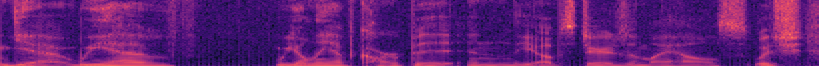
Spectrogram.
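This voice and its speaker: A soft-spoken man talks at a fairly slow pace. His voice is medium in pitch with a dark, mellow tone. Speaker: streamer and voice actor. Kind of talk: casual chat. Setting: home studio room for a livestream. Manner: quiet.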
